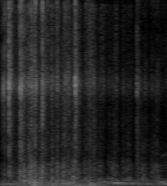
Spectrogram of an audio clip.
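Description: Pigeons coo softly in a loft of new nest boxes, a few low throaty calls repeating close by over a faint background hiss.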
